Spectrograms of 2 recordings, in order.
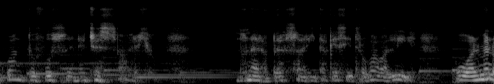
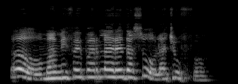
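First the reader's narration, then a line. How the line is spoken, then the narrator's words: Irritated exclamation. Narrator (Italian): esclamò Sarita con irritazione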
